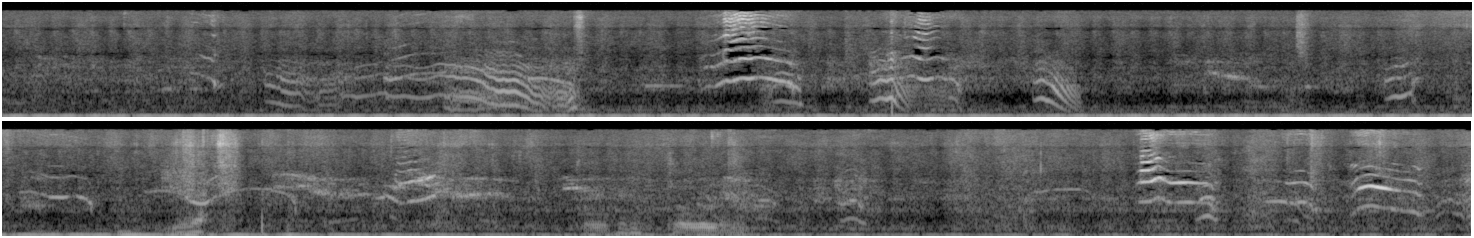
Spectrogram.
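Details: Newborn puppies from a litter of six, four days old, squealing in short high whines that rise and fall, several overlapping in bursts, over a steady low electrical hum.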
